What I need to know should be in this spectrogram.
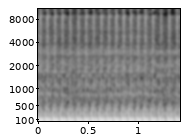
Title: Ticking sound in tl1000s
